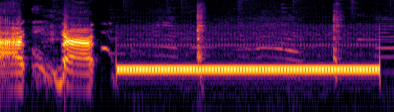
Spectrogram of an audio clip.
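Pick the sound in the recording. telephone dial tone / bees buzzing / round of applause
telephone dial tone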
